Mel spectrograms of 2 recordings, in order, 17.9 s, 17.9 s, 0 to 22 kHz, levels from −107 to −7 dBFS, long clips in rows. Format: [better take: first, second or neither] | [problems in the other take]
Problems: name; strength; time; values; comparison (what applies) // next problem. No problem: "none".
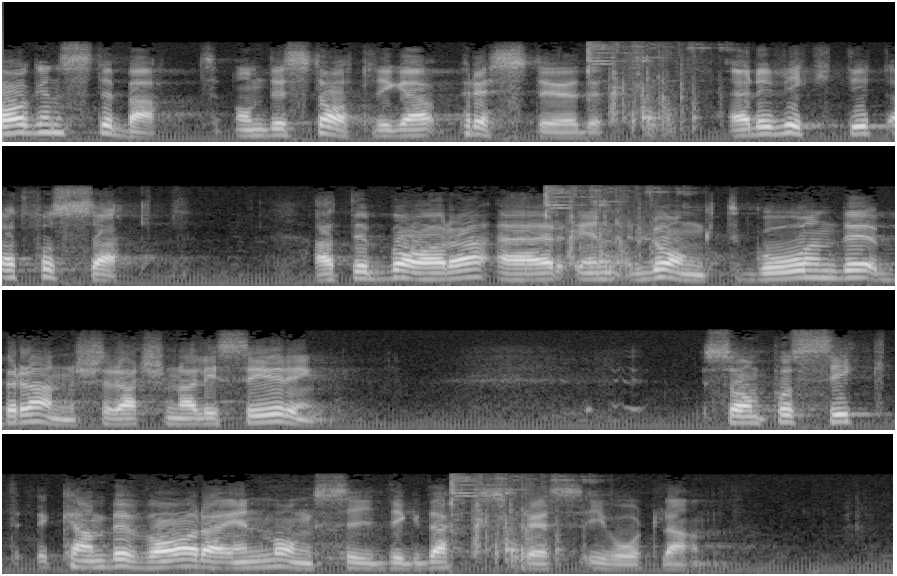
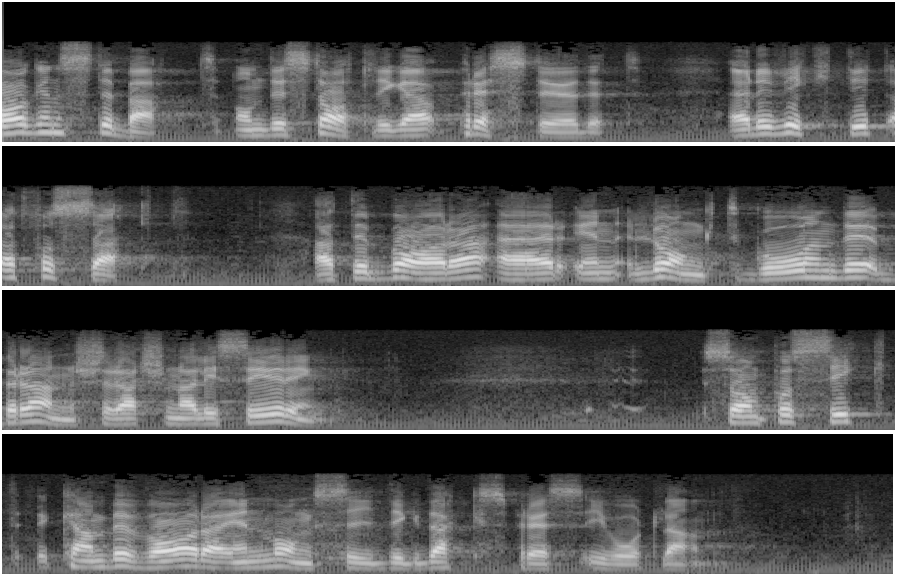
second | background sound (Shatter); 14 dB below the speech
